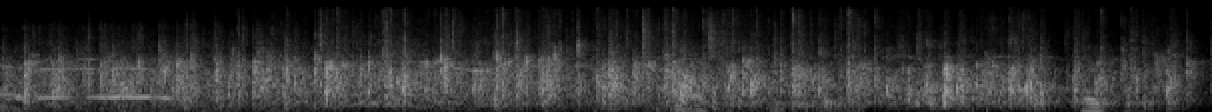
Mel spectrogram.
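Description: A large audience applauds steadily, dense overlapping claps at a loud, even level for about six seconds, tapering slightly right at the end, at a gathering in Coal Creek Canyon.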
